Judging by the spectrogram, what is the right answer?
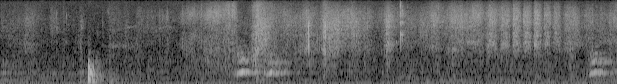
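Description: Meal-table sounds: one sharp knock about a second in, a brief vocal sound near the middle, then light clicks and rubbing of cutlery on plates.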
